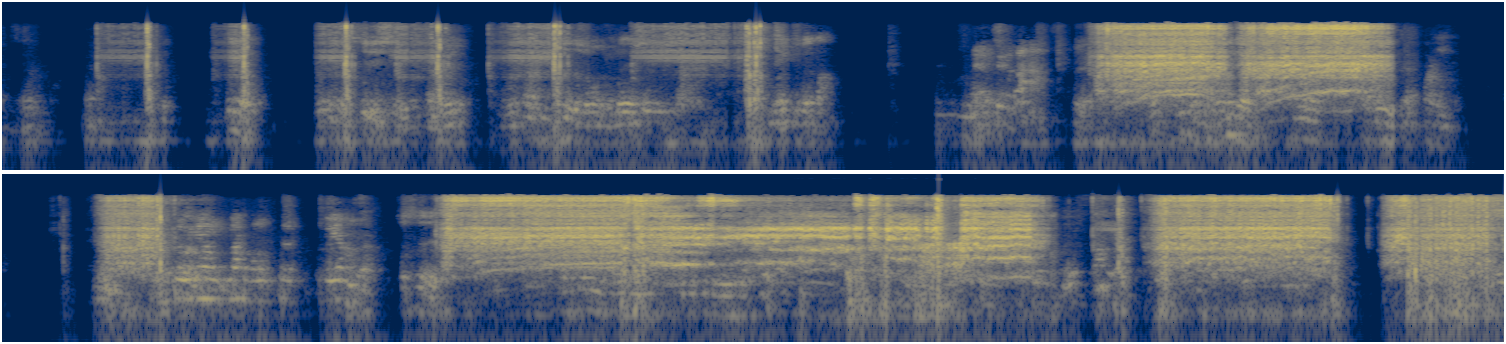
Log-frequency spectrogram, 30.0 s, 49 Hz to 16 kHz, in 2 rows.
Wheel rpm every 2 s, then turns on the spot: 0, 0, 0, 0, 0, 40, 40, 0, 0, 30, 90, 80, 60, 70, 40.
26-28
